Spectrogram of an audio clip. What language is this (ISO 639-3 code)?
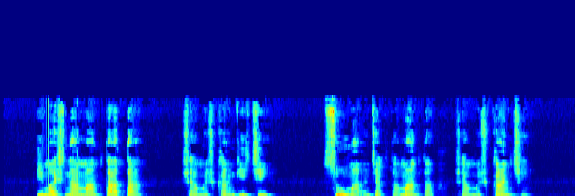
qup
